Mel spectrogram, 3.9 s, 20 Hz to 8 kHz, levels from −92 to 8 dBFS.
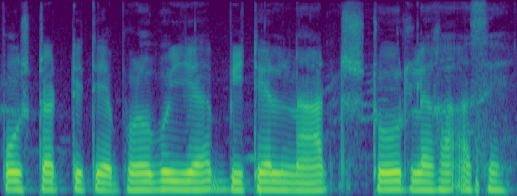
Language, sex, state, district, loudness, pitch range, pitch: Bengali, male, Assam, Hailakandi, -15 LUFS, 125-130 Hz, 125 Hz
